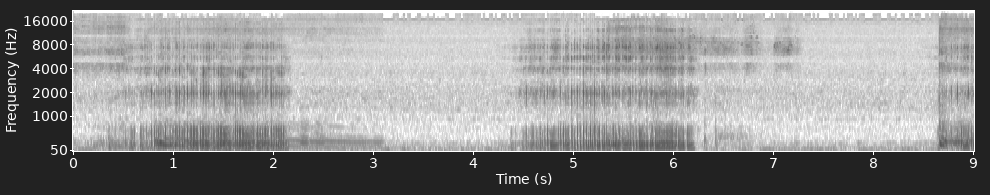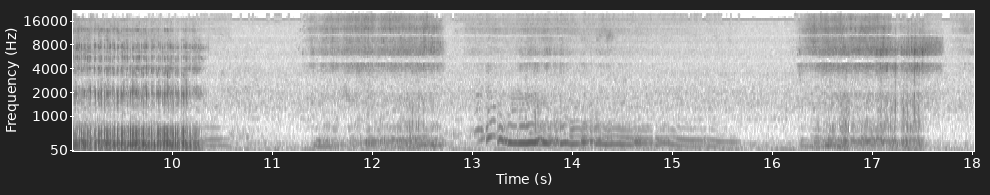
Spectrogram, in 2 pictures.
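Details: Snoring: a sleeping dachshund, with its owner also snoring alongside, making rough, rattling snores every few seconds and softer whistling breaths between.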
